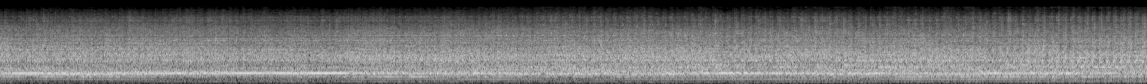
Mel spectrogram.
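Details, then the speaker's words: Shop air compressor with a sound cover, started from an empty tank right after a new valve was fitted: a loud, steady mechanical clatter from the pump over a constant hum, even and unbroken as the tank fills, so normal running. "And I'm going to tell you something. When you hear this thing starting up with no air in it, it's scary."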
